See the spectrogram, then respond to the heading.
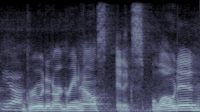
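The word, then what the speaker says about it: Greenhaus: a little unique is I say greenhouse, but we spell it H-A-U-S, greenhouse, because it's more of a modern style warehouse.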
